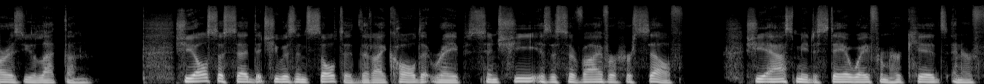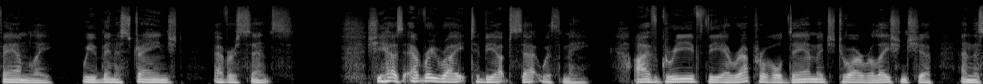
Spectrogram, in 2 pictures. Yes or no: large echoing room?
no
